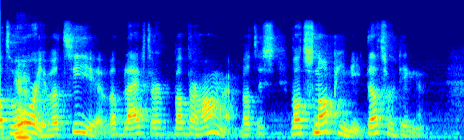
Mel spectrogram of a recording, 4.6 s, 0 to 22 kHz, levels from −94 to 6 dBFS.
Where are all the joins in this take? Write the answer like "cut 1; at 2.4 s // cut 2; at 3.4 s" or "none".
cut 1; at 1.9 s // cut 2; at 2.8 s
